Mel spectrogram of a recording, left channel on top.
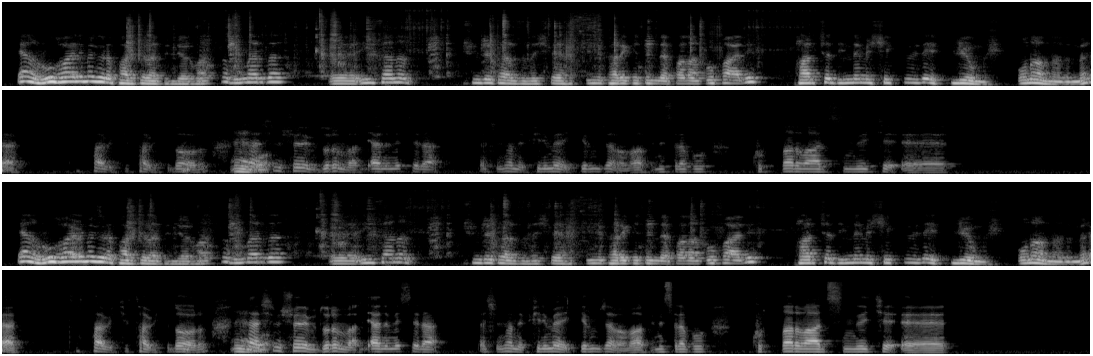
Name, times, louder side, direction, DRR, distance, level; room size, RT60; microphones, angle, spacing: voice 1, 0.2-2.8 3.3-4.1 4.6-7.5 7.9-10.9 13.2-13.6, left 1 dB, 25° left, 0.5 m, -24 dB
sound 1, 1.2-8.1, left 4 dB, 85° left, 1.0 m, -45 dB
voice 2, 12.3-15.2 15.7-18.1 18.4-20.3, right 7 dB, 80° right, 0.4 m, -32 dB
5.0 x 2.4 x 2.2 m
head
